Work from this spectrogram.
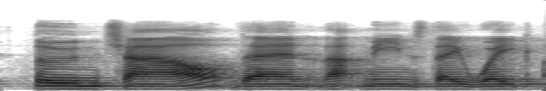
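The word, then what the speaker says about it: เช้า: as I keep saying, tone marks can't be trusted. This is a long vowel, it's a live syllable, and it has mai to, but with low class consonants, mai to makes a high tone. So this is Chao. It is not Chao, as you might expect from what you've learned about mai to.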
